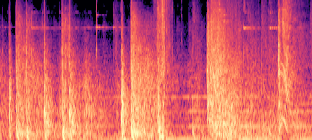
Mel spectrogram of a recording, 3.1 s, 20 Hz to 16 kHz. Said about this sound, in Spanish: Todos los sospechosos salieron de la caja disparando. Los cartuchos de 6 disparos de los oficiales rebotaron en los chalecos antibalas que llevaban todos los de la banda.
